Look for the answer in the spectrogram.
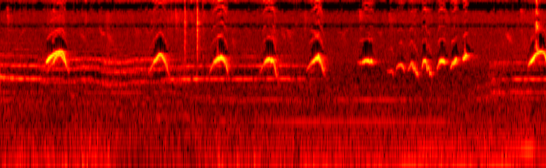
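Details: White-rumped shama singing a series of clear, arched whistled notes, each rising then falling, repeated roughly every second, ending in a quick run of short warbled notes, over a low background rumble and faint steady tones.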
